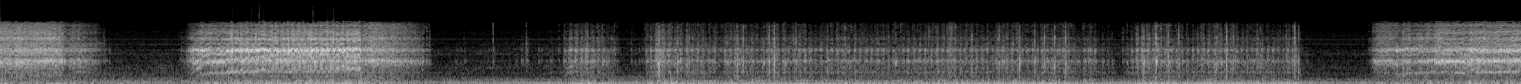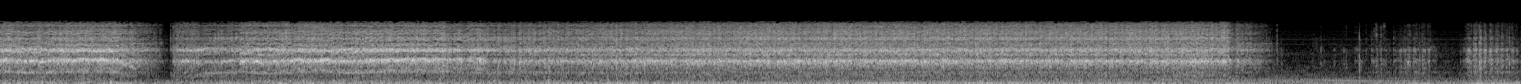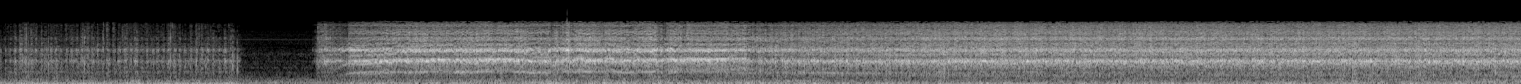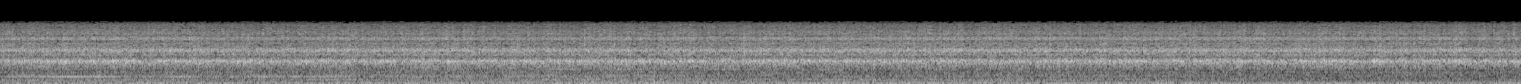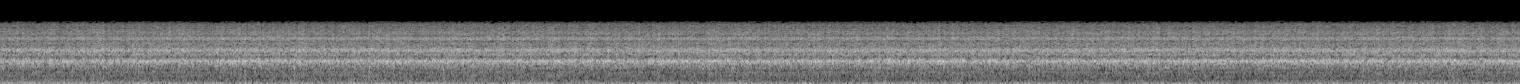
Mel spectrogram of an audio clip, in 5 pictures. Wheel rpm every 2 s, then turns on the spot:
80, 120, 20, 20, 20, 20, 20, 130, 110, 160, 160, 160, 160, 140, 10, 20, 20, 140, 160, 160, 160, 160, 160, 160, 160, 160, 160, 160, 160, 160, 160, 160, 160, 160, 160, 160, 160, 160.
6-14 30-32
